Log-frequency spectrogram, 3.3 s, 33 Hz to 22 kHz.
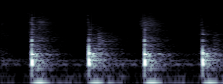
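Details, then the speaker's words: Jeep Wrangler Rubicon, Dana 44 rear axle: four sharp, hollow thunks, about one a second, as the rear wheel is rocked by hand; play found on both sides. Worn rear axle bearings, causing a loose, wandering rear and popping/clicking when weight shifts. "so I'm not sure if this will show up on camera or not but it's both sides there's definitely play in the rear axle bearings on this thing"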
